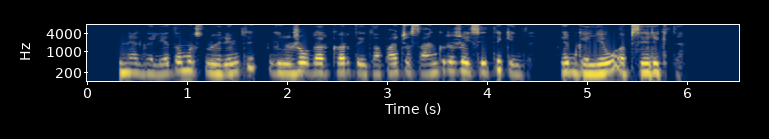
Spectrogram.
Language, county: Lithuanian, Šiauliai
